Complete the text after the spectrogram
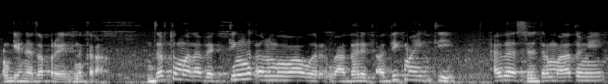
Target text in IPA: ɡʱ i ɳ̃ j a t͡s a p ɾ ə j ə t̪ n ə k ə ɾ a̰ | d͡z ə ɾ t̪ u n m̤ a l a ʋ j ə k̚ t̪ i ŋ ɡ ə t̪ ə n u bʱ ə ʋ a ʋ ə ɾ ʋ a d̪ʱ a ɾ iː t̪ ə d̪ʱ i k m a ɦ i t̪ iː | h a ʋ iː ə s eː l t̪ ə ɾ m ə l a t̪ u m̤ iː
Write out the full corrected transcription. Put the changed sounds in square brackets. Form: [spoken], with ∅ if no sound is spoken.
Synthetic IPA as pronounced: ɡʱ [e] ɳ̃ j a t͡s a p ɾ ə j ə t̪ n ə k ə ɾ a̰ | d͡z ə ɾ t̪ u [∅] m̤ a l a ʋ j ə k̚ t̪ i ŋ ɡ ə t̪ ə n u bʱ ə ʋ a ʋ ə ɾ ʋ a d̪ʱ a ɾ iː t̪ ə d̪ʱ i k m a ɦ i t̪ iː | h a ʋ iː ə s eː l t̪ ə ɾ m ə l a t̪ u m̤ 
